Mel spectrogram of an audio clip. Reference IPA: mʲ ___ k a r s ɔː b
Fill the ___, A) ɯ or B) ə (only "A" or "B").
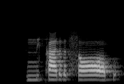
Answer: B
